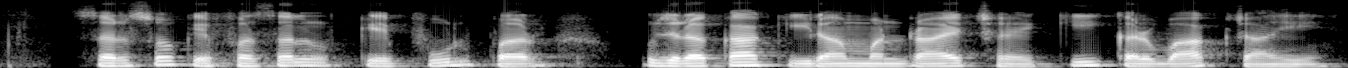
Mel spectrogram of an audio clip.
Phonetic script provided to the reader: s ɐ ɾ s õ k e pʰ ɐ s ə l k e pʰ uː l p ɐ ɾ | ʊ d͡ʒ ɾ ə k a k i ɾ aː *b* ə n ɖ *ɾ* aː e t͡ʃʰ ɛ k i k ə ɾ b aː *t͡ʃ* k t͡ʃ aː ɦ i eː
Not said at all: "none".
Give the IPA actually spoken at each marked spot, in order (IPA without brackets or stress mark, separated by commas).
m, ɾ, none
